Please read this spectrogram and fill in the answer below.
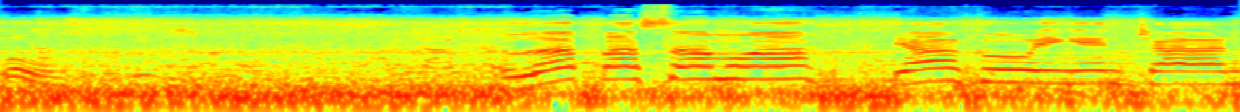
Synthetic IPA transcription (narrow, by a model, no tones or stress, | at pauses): o | ləpasəmwajaŋkuiŋɪnt͡ʃan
